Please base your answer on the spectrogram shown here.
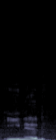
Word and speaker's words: Enid: And that's, of course, northeast of Enid. I now pronounce that correctly.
